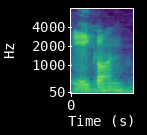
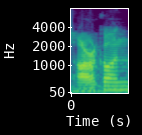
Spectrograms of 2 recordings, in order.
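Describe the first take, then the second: First: No R sound follows the first vowel. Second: An R sound follows the first vowel. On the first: The speaker calls it right. "but it's Agon" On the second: The speaker calls it wrong. "I keep putting an R in there"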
